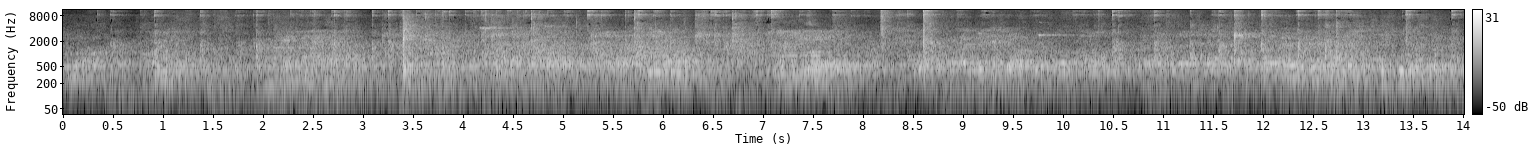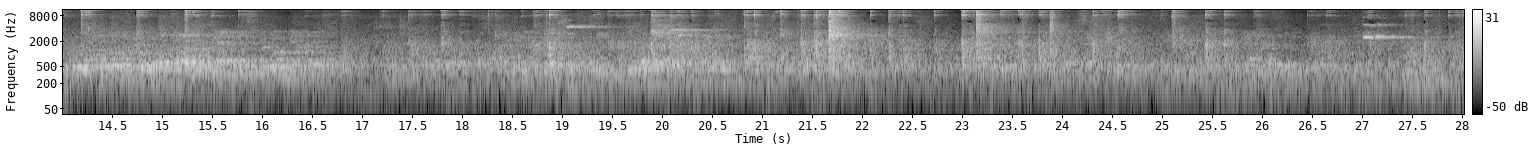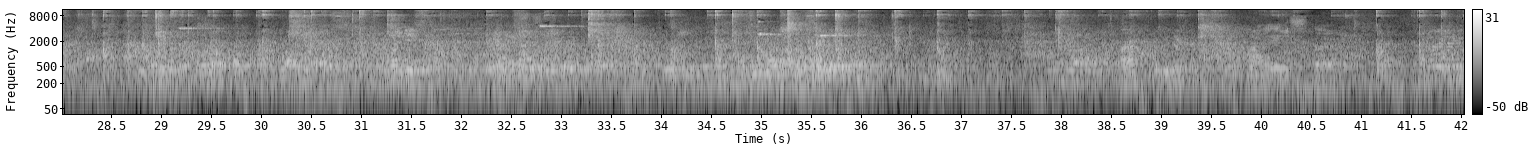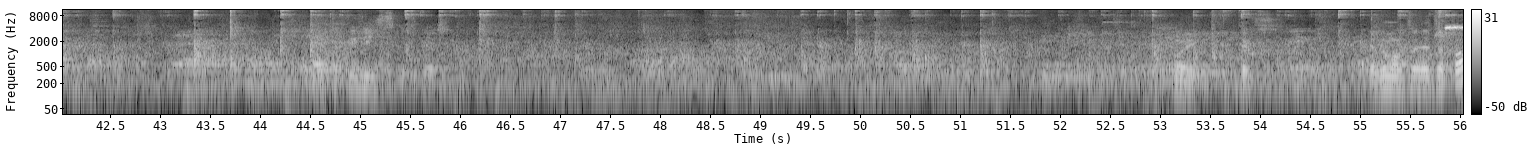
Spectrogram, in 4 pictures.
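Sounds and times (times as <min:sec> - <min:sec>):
people talking: 0:00.0 - 0:46.1, 0:47.1 - 0:56.0
ping pong ball clicking off bats: 0:00.3 - 0:08.9, 0:09.8 - 0:15.9, 0:16.8 - 0:38.6, 0:41.1 - 0:47.4, 0:48.5 - 0:56.0
ball bouncing on table: 0:00.4 - 0:07.2, 0:09.8 - 0:14.0, 0:18.7 - 0:25.8, 0:26.4 - 0:38.1, 0:48.7 - 0:51.6
short high squeaks: 0:27.0 - 0:27.5.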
